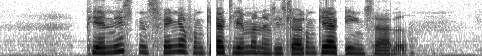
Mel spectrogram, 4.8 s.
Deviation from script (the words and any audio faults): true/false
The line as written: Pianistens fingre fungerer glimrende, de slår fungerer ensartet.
true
